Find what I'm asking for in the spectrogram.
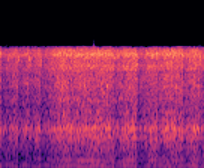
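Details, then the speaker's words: Corvette at idle, thin high squeak from serpentine belt area; tensioner movement doesn't change it, water spray on harmonic balancer briefly quiets it; owner concludes the half-worn belt or its brand is the cause, not confirmed. "it's not changing the sound so I am going to conclude that it's just the belt maybe it's the brand of the belt"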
